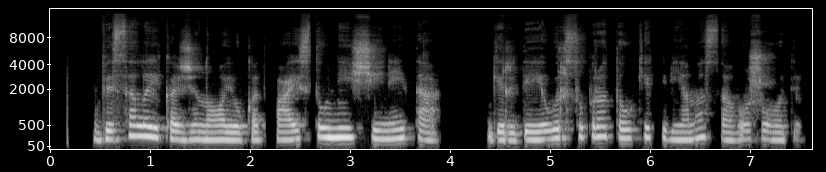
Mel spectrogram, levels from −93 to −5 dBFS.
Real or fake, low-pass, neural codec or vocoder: real; 14.4 kHz; none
